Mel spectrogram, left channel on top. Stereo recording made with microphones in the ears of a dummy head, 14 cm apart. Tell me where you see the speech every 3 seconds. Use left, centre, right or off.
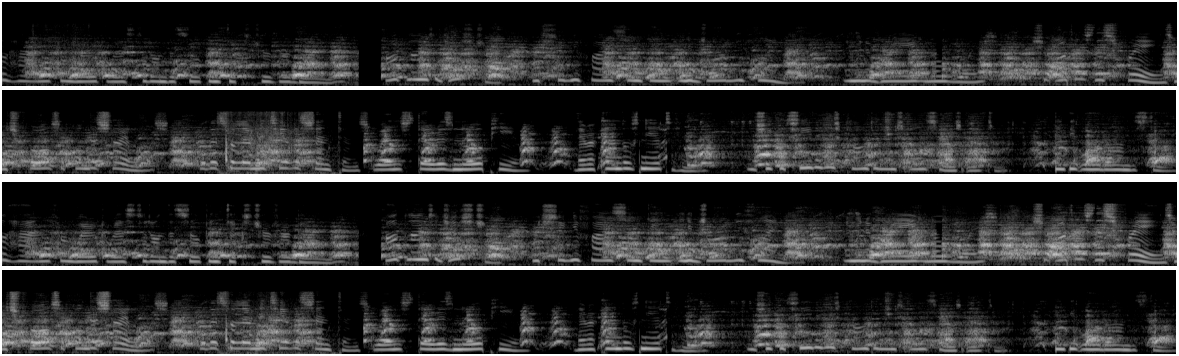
right, right, right, right, centre, left, left, left.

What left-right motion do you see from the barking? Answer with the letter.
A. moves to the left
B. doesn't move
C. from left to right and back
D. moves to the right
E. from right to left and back
C.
